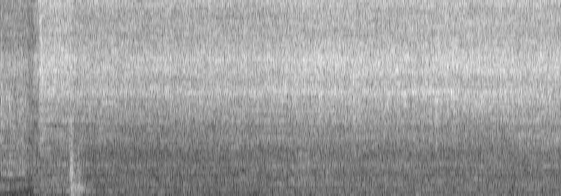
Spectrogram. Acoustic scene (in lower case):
kitchen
